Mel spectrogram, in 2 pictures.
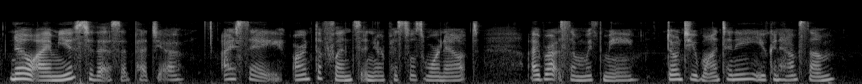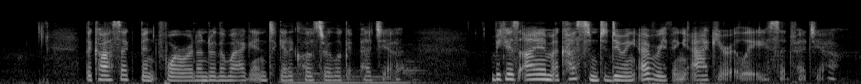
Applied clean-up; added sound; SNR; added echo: none; Musical instrument; 16 dB; none.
